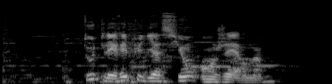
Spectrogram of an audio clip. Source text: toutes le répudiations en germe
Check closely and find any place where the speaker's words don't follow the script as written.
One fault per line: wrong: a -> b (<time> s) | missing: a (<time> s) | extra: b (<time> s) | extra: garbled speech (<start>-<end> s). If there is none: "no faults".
wrong: le -> les (1.0 s)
